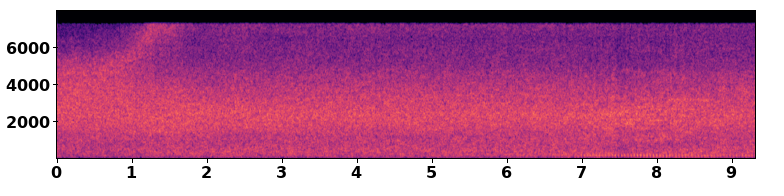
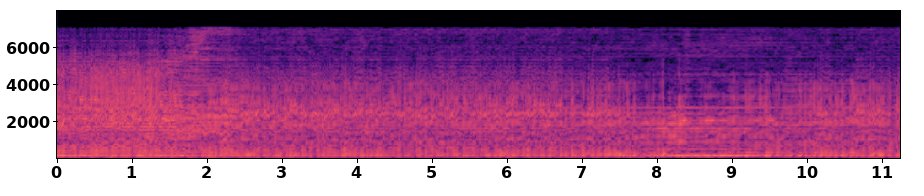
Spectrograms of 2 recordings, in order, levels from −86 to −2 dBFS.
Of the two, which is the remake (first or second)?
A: second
